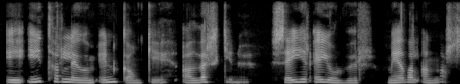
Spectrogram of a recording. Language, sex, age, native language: Icelandic, female, 20-29, Icelandic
